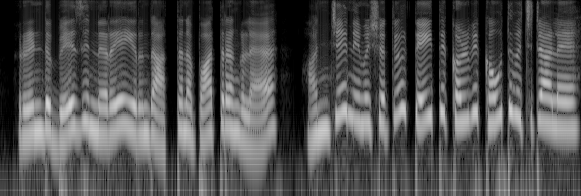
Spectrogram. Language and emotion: Tamil, surprised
